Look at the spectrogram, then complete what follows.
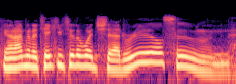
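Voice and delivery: slow, measured, knowing warning; the Lord warns the young convert, slow and dry; the Lord answering. Retold or imitated. The Lord answering the young believer, slow knowing warning. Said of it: "And the Lord says".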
